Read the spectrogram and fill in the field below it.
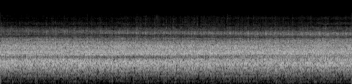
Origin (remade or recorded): recorded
